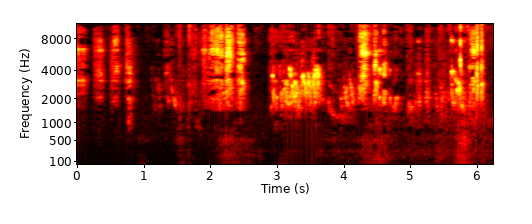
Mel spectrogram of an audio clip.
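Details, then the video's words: Budgies chattering in a calling recording played to attract pet birds; rapid ticking notes lead into dense, buzzy warbled chatter with squeaky highs. "Muhabbet Kuşu Sesi, kuş sesleri, muhabbet kuşu çağırma sesi!"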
